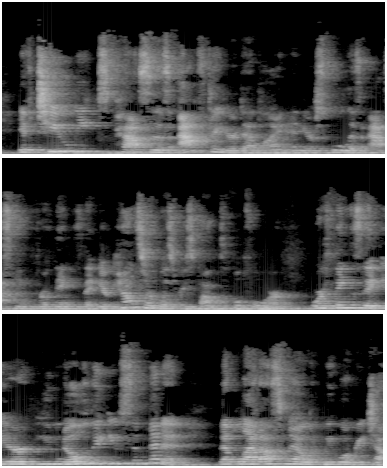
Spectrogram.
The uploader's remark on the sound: we release the audio from our College Kick Off meeting for parents and their seniors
